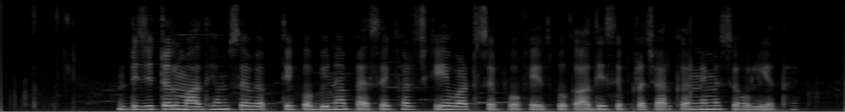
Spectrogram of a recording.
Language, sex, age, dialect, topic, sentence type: Hindi, female, 18-24, Kanauji Braj Bhasha, banking, statement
